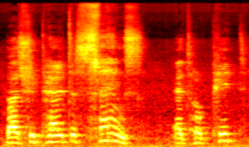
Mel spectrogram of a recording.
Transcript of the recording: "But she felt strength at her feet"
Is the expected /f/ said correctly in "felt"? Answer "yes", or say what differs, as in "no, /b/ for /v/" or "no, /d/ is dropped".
no, /p/ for /f/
